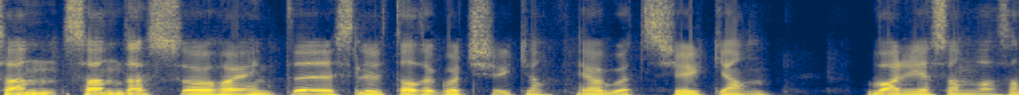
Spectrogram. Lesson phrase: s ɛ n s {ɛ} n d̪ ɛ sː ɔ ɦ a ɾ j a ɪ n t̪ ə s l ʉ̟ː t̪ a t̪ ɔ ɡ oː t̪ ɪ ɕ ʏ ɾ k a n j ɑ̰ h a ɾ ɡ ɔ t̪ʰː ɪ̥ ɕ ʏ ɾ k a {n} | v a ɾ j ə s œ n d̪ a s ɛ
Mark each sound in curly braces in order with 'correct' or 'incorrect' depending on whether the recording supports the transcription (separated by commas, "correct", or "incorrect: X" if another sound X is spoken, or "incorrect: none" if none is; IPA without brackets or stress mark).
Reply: incorrect: œ, correct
